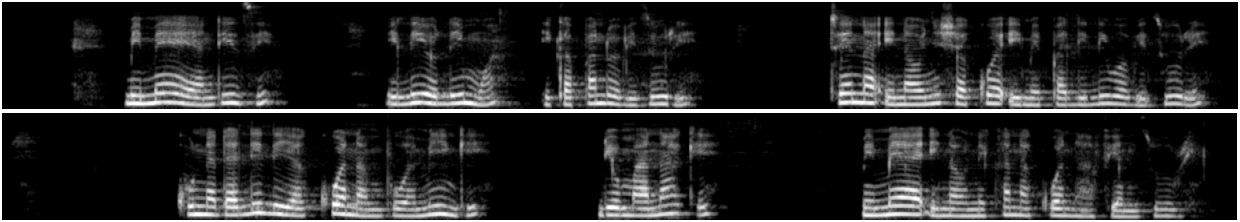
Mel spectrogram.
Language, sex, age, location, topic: Swahili, female, 25-35, Wajir, agriculture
